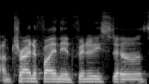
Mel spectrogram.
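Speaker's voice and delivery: ordinary delivery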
